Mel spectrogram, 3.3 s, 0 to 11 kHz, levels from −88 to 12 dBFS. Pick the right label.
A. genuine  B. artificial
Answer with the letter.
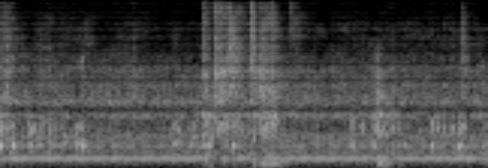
B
